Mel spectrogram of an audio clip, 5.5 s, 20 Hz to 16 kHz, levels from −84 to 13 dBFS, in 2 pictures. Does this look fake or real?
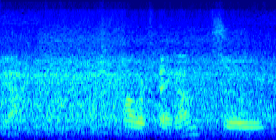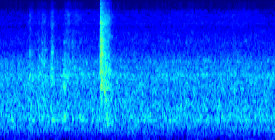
real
